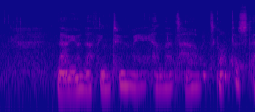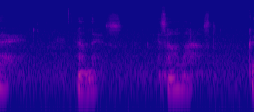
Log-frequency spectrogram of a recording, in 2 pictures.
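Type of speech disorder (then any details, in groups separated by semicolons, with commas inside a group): Bulbar dysarthria; progressive bulbar palsy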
